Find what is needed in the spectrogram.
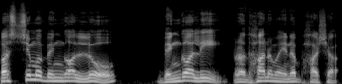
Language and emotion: Telugu, neutral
